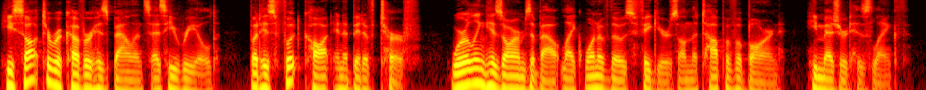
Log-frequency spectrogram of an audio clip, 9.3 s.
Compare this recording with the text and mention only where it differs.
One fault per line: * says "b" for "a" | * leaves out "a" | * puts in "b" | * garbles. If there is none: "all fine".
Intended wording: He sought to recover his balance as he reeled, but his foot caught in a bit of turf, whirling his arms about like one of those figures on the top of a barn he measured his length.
all fine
